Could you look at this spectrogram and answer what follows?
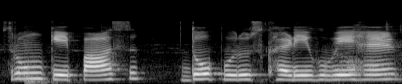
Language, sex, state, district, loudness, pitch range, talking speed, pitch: Hindi, female, Madhya Pradesh, Umaria, -13 LUFS, 220-245 Hz, 135 wpm, 225 Hz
